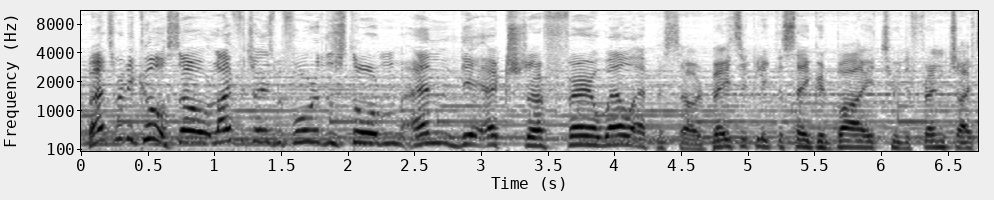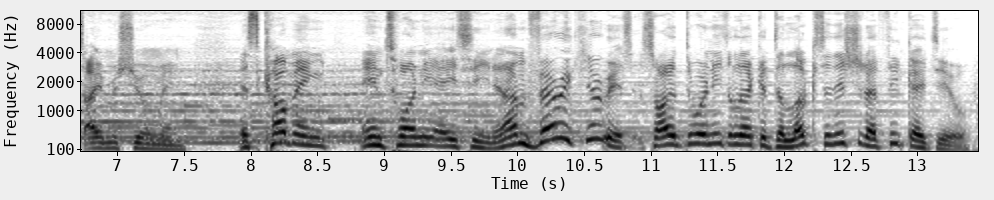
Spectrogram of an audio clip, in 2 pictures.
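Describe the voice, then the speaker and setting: A man's voice: high-pitched, darkish tone. A man hosting a reaction video, rambling and hesitant, with many fillers. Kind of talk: casual commentary.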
